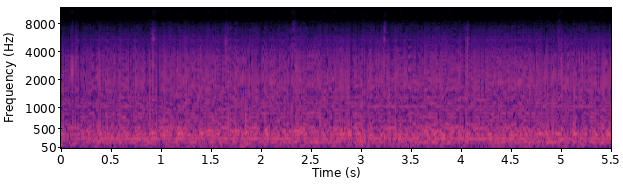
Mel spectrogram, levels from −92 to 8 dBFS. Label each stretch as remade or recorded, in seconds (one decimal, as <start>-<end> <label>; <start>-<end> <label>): 0.0-5.5 remade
